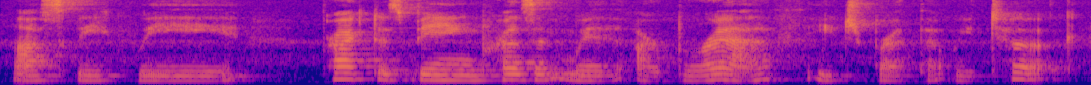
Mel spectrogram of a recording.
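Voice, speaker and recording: A woman leading a guided body scan meditation in a calm, gentle, soothing manner with long pauses. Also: fairly low pitch, gravelly, a little hiss or hum. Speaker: meditation teacher. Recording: roomy, echoey recording.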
